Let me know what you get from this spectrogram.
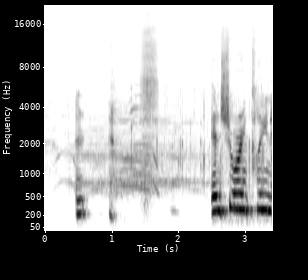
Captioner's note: applause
